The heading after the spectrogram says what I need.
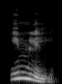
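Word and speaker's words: इमली: In Hindi, we call this vowel choti e or small e because while pronouncing this e, we take very short pause as in the Hindi word imli.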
